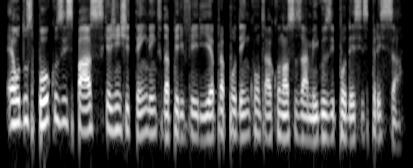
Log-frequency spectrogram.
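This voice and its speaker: A man's dark, mellow voice with very wide pitch swings at a fairly quick pace, dry and close with no echo against a quiet background. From São Paulo city periphery, Brazil. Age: 20s. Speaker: documentary director. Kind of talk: festival panel discussion.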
